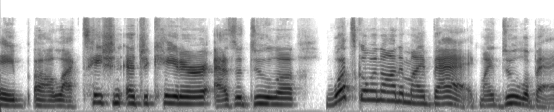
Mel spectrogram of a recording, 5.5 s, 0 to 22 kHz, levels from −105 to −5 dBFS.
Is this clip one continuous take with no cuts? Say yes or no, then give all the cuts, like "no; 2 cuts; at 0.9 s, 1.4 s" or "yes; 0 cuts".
yes; 0 cuts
